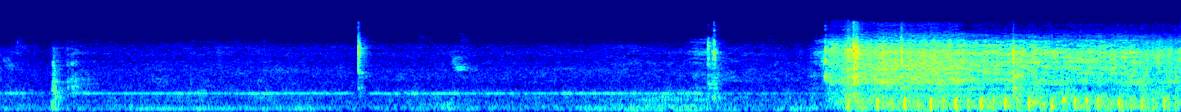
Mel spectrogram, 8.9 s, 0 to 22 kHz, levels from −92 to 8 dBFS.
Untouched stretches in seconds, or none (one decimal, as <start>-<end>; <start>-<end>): 0.0-1.7; 3.1-7.3; 8.3-8.9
